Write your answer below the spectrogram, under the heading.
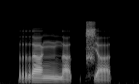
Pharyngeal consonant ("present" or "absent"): absent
